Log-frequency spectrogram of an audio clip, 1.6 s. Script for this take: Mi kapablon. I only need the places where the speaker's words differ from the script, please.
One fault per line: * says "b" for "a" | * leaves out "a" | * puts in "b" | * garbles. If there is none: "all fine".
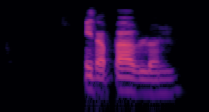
all fine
